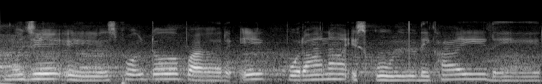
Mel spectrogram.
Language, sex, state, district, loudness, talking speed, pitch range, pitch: Hindi, female, Madhya Pradesh, Umaria, -16 LUFS, 100 wpm, 195-240 Hz, 220 Hz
